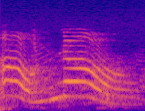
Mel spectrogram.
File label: "oh no" girl; ooh ahh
